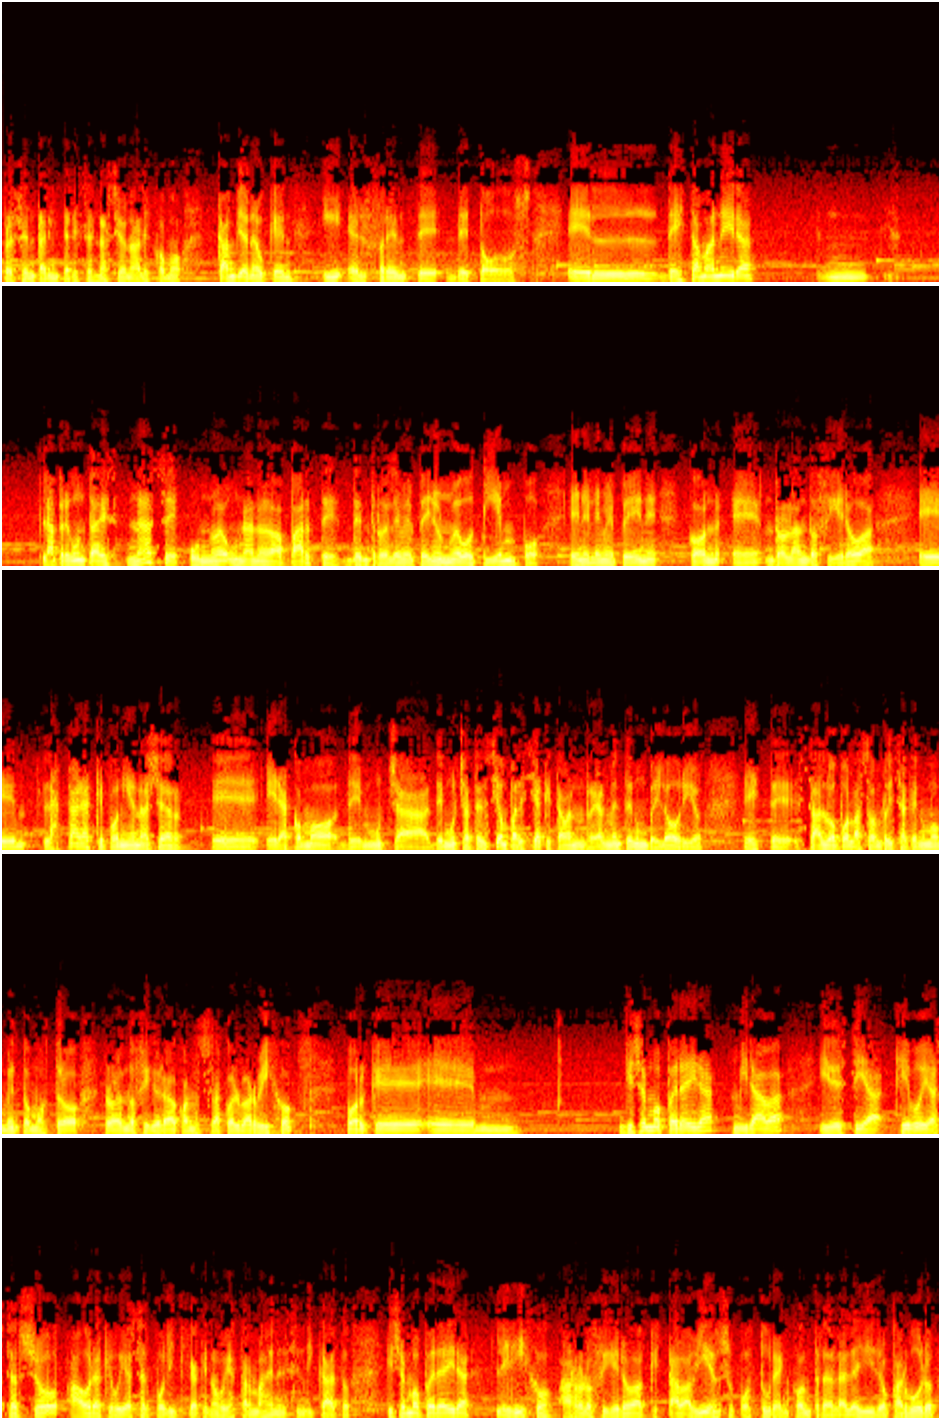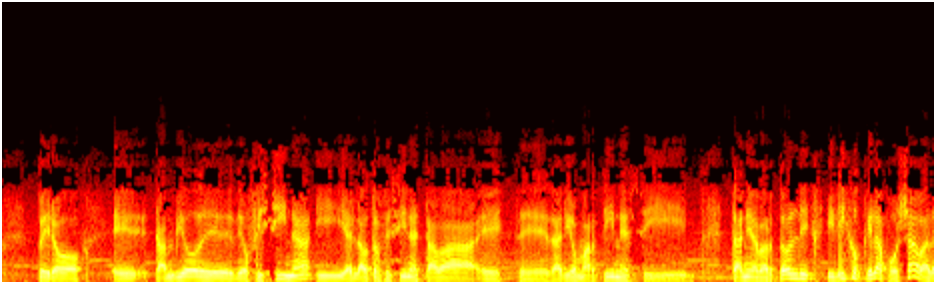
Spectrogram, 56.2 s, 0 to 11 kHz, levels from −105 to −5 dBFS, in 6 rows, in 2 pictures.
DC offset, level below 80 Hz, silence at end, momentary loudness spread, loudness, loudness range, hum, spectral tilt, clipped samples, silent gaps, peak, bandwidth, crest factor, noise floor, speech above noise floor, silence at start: under 0.1%; -48 dBFS; 0 s; 8 LU; -21 LUFS; 2 LU; none; -12 dB/octave; under 0.1%; none; -2 dBFS; 4.9 kHz; 18 dB; -44 dBFS; 24 dB; 0 s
